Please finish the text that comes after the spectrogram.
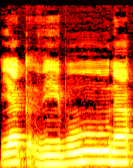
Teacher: واو مدہ کو ایک الف کے مقدار لمبا کرنا ہوتا ہے۔ یک ذیبون، وقف کریں گے تو وقف میں ہم نے اس نون کو سائلنٹ کرنا ہوگا، یعنی ساکن کرنا ہوگا، یک ذیبون، لیکن آخر میں نون کی آواز نکلنی چاہیے، یک ذیبون، ملا کے پڑھتے ہیں۔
